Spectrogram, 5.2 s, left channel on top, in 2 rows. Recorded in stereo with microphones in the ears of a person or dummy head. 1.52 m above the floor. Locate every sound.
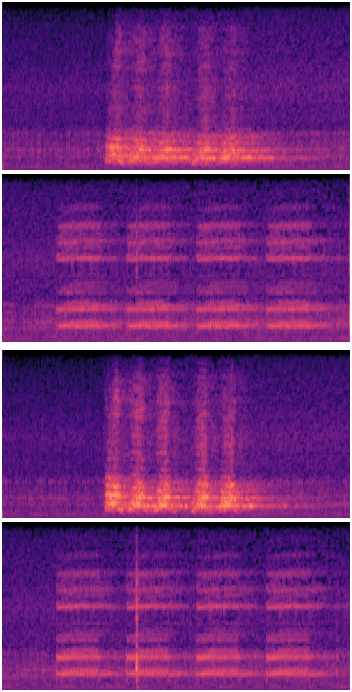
0.8 s a dog barking: 65° right (ahead or behind), 2 m; by 1.9 s 55° right (ahead or behind), 2.0 m
3.0 s an alarm clock: 30° right (ahead or behind), 3.5 m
